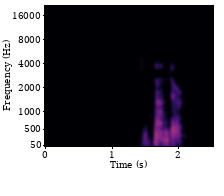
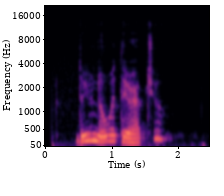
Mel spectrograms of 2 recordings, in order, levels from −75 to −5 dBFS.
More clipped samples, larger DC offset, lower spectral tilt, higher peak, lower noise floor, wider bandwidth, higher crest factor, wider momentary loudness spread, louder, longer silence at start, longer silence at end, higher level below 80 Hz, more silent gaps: neither; neither; second, -4.5 dB/octave vs -7 dB/octave; second, -26 dBFS vs -14 dBFS; first, -85 dBFS vs -56 dBFS; second, 7.2 kHz vs 14.5 kHz; first, 24 dB vs 16 dB; first, 18 LU vs 12 LU; second, -46 LUFS vs -29 LUFS; first, 1.45 s vs 0.1 s; first, 0.45 s vs 0.05 s; second, -88 dBFS vs -58 dBFS; neither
